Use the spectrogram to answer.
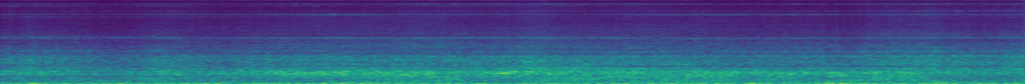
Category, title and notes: Sound effects > Objects / House appliances
Dragging a cup on the table
Dragging the coffee cup on the wood table
cup, dragging, table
